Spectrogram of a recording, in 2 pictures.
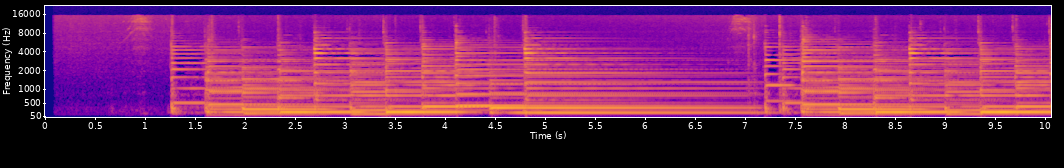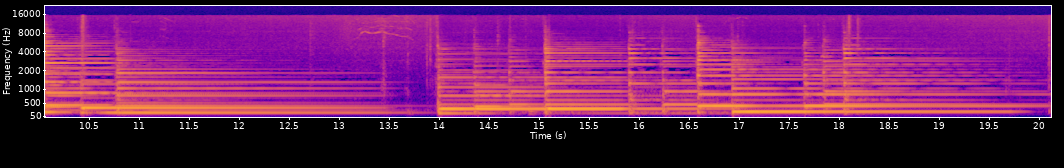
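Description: Solo digital piano playing a slow ballad in E-flat: chords and melody notes struck and left ringing as they fade. It starts after about a second of silence, and new phrases begin about seven and fourteen seconds in.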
